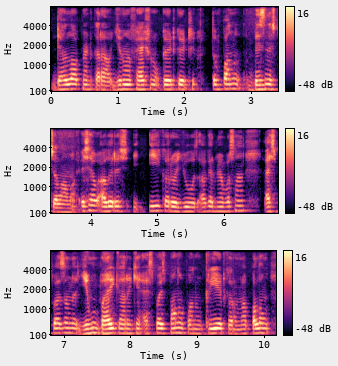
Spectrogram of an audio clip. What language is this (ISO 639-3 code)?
kas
